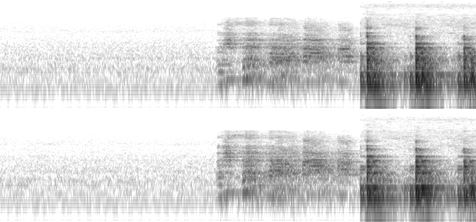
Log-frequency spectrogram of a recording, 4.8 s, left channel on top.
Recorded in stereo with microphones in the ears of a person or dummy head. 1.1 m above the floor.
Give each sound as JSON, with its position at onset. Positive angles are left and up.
{"t": 2.2, "sound": "laughter", "side_deg": -30, "distance_m": 0.6}
{"t": 3.6, "sound": "tapping", "side_deg": 5, "distance_m": 0.7}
